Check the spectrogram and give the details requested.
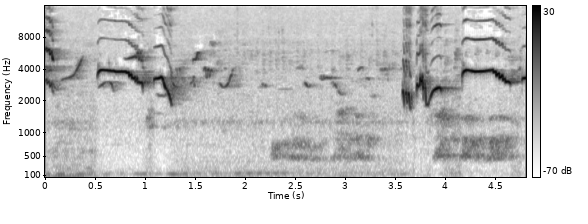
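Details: Kacer (Oriental magpie-robin) song for luring other birds to sing: whistled descending phrases and soft twitters, a faint low rustling murmur in the gap, then a sharp chip and a long even whistle.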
